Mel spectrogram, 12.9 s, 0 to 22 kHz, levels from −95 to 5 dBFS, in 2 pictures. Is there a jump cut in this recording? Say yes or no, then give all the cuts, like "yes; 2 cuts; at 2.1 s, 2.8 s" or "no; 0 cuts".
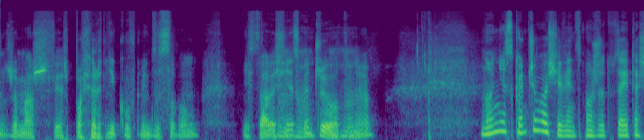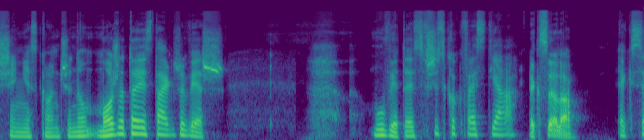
no; 0 cuts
